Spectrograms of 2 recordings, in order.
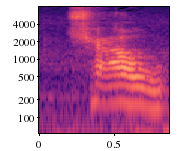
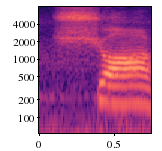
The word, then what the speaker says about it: Shaw: She was asking for Shaw Street, Shaw, but she was pronouncing it as Chow.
